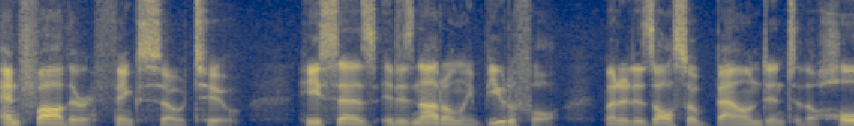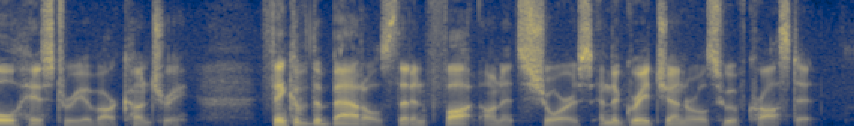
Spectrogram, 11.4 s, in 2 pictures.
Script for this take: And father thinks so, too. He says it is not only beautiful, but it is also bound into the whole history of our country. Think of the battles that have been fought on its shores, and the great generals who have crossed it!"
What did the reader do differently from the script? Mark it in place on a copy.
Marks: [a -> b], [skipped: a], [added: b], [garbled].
And father thinks so, too. He says it is not only beautiful, but it is also bound into the whole history of our country. Think of the battles that [skipped: have] been fought on its shores, and the great generals who have crossed it!"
